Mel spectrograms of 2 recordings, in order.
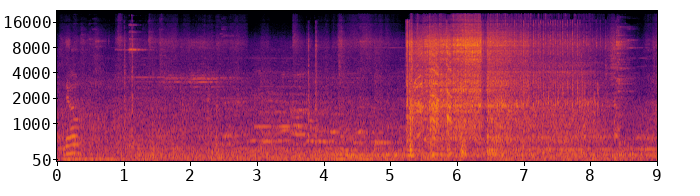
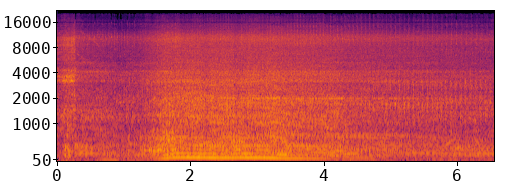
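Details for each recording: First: Car cranking: harsh rapid whirring grind from the starter motor peaking in a loud metallic burst before the engine runs; starter drive fault, fixed by servicing the starter. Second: Car starter after cleaning, greasing and refitting the starter pinion gear; short, clean crank catches at once and settles to steady idle with no grinding — starting noise gone, starter engages properly.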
